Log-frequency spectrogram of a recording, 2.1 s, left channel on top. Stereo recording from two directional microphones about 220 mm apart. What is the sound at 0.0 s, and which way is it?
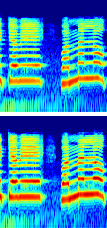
Child singing, 30° right (ahead or behind).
